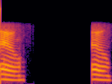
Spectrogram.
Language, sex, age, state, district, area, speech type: Bodo, female, 45-60, Assam, Kokrajhar, urban, conversation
